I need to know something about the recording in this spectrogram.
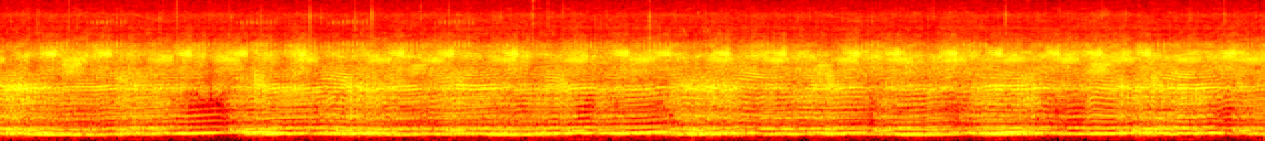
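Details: After rain, a mass of frogs keeps up a thick droning chorus, deep nasal croaks overlapping continuously with a pulsing, reedy texture and slight rises and falls in loudness throughout.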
